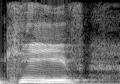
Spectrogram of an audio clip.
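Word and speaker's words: Kyiv: jesus christ uh in kiev which is the correct pronunciation of the ukrainian capital in kiev ukrainian officials say russian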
